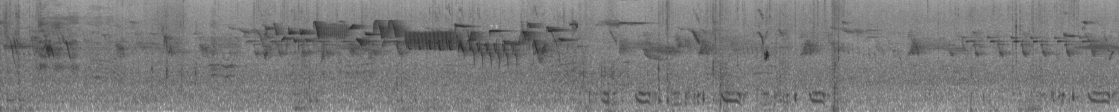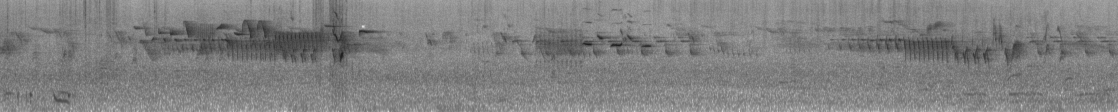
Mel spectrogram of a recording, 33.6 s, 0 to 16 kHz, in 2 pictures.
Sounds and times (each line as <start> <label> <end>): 0.0 bird song 33.5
